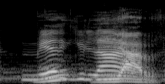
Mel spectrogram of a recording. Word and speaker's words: mergulhar: Acabage mergular? What is that? – I just dove into. – Yeah, but how is my pronunciation? – Mergulhar. – Mergulhar. – Yeah.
